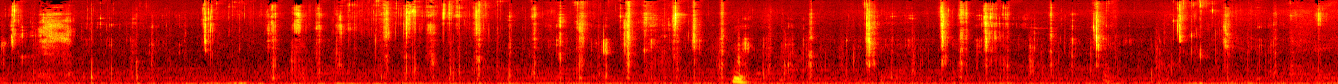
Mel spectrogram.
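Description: Close-miked mouth sounds of a person chewing a mouthful of beef burger with bun: irregular smacks and clicks of eating. About nine seconds in there is a brief low falling hum.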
